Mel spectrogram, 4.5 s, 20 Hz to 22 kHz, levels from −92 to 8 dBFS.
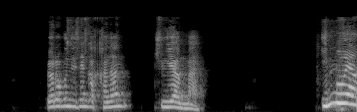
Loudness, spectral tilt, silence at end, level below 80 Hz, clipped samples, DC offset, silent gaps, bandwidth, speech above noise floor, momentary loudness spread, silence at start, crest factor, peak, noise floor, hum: -23 LUFS; -6.5 dB/octave; 0 s; -66 dBFS; under 0.1%; under 0.1%; 2.93-3.02 s, 3.42-3.94 s; 12 kHz; over 70 dB; 13 LU; 0.6 s; 18 dB; -6 dBFS; under -90 dBFS; none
